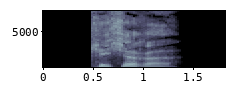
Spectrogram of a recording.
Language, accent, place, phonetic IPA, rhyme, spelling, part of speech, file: German, Germany, Berlin, [ˈkɪçəʁə], -ɪçəʁə, kichere, verb, De-kichere.ogg
- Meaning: inflection of kichern: 1. first-person singular present 2. first/third-person singular subjunctive I 3. singular imperative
